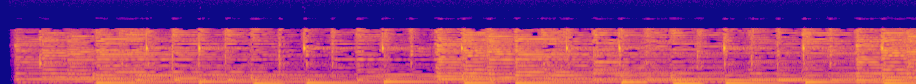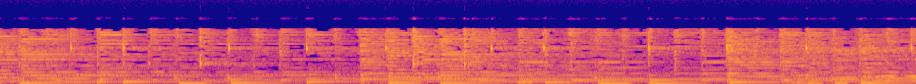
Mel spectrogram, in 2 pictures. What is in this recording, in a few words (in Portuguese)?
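Namorados Com Aniv de Namoro, female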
